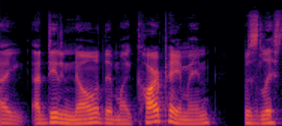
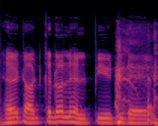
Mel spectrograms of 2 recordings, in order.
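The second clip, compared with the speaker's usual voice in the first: put-on Indian accent. Imitating a call center agent answering a bank call: put-on Indian accent. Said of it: "it's an Indian".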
